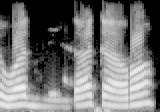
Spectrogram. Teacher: دال پر تشدید ہے، واو کو دال سے زور سے ملائیں گے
